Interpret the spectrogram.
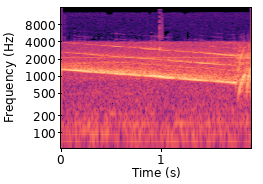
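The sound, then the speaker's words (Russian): A loud emergency vehicle siren wails on a sustained tone that slowly falls in pitch, then breaks into a quick warbling sweep at the end, over a low background rumble. “Звук сирены сообщает о том, что кому-то нужна помощь.”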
